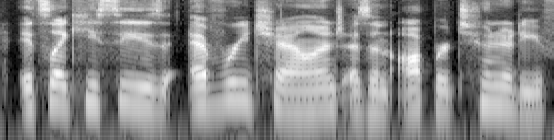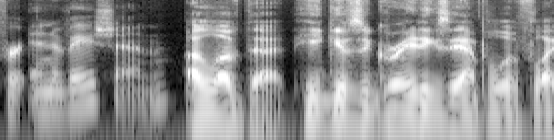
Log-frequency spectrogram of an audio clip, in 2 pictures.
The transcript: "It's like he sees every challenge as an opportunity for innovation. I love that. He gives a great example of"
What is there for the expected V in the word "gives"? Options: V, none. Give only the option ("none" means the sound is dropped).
V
